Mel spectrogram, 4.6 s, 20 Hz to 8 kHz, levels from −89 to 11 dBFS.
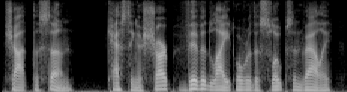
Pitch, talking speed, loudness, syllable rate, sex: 95 Hz, 180 wpm, -21 LUFS, 4.9 syllables/s, male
